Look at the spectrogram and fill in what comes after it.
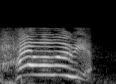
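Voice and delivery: very high, loud, exultant preacher-style cry. Retelling a story of an old preacher praising God at passing trains: imitating excited praise. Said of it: "what you getting so excited about?".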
